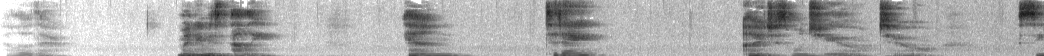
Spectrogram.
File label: Hypnotic, quiet voice, rain sounds, F4M; Hypnotic JOI; Improv; hypnosis; attah boy; touch yourself for me; spit; fantasize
